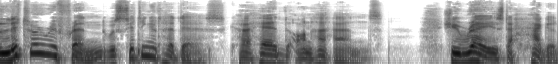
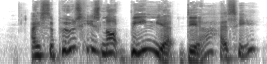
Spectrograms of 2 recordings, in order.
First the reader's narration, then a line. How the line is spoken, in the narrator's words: she said eagerly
